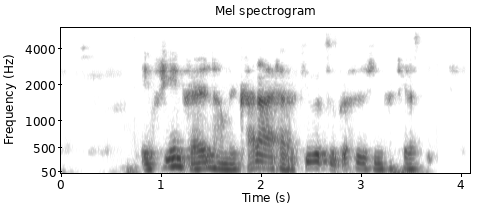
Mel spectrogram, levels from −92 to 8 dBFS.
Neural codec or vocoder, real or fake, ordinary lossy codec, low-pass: codec, 16 kHz, 2 kbps, X-Codec, WavLM features, trained on Multilingual LibriSpeech; fake; none; 5.4 kHz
